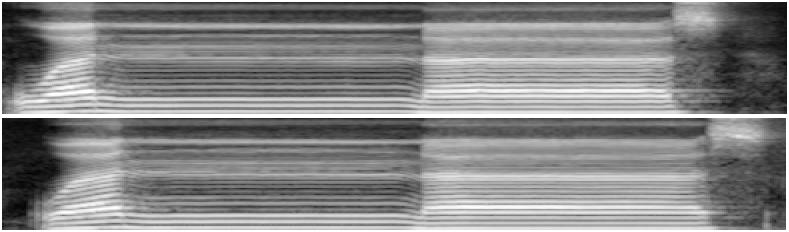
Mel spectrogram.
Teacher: Karena ada nun bertasdid, hukumnya gunnah.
